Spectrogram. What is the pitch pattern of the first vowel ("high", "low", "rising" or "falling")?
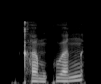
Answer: low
